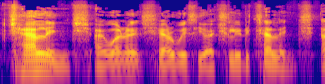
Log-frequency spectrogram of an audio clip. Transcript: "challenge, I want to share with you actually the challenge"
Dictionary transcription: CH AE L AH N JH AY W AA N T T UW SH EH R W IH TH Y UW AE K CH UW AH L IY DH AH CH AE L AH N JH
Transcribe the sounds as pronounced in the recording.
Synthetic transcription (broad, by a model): CH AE L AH N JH AY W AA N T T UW SH EH R W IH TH Y UW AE K CH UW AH L IY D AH CH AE L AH N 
